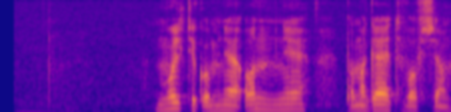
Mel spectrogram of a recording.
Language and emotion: Russian, neutral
